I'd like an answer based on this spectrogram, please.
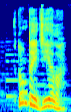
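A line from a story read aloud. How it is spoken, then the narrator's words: Sighing. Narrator (Russian): вздохнул пассионарио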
